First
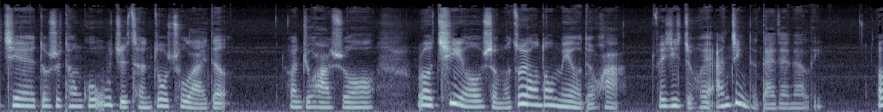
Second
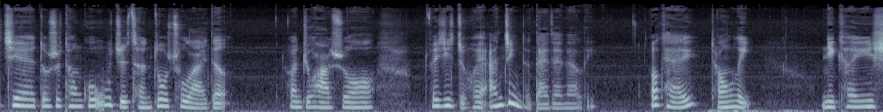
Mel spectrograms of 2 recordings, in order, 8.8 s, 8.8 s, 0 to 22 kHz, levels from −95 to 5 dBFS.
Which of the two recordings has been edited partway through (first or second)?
second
